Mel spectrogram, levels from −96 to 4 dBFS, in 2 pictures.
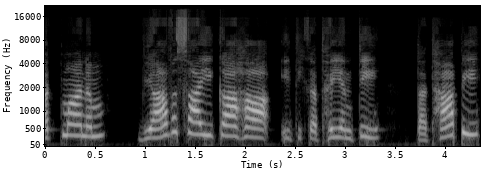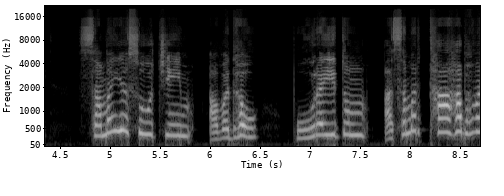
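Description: From start to finish the speech has a grainy, rough texture, with the detail in the highs turned noisy rather than clean. That's likely Opus compression at a low rate, around 16 kbps, where missing bands get filled with noise instead of dropping out, though bandwidth still reaches about 20.3 kHz.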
